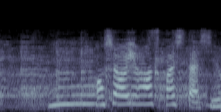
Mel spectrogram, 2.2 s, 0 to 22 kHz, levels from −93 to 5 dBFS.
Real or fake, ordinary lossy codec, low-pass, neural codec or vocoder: fake; none; 7.2 kHz; codec, 16 kHz, 4 kbps, FreqCodec, larger model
